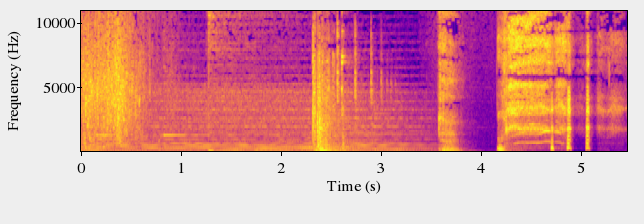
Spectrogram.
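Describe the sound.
A cane thrown into a swimming pool during a dramatic scene makes a couple of sharp, splashy thuds over a dense, steady background, followed by a few brief knocks.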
